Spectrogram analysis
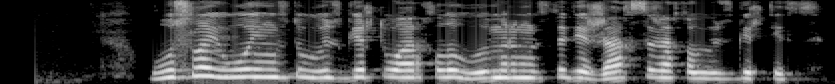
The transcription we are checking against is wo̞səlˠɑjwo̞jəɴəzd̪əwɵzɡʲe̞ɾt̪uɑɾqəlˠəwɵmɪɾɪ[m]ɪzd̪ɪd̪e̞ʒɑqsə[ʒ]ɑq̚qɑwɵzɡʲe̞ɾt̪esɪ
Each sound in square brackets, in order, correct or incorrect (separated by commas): incorrect, correct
